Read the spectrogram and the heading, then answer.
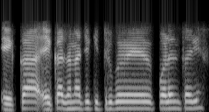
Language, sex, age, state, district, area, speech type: Marathi, male, 30-45, Maharashtra, Amravati, rural, conversation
